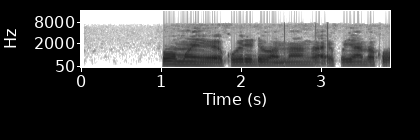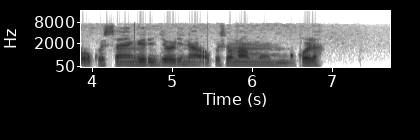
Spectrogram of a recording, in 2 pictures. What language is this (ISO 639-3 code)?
lug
